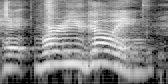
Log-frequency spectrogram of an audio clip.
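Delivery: normal talking voice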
